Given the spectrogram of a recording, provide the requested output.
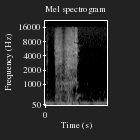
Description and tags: Martini Shaker Cap Off FF335
Pulling cap off martini shaker, quieter
cap, off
